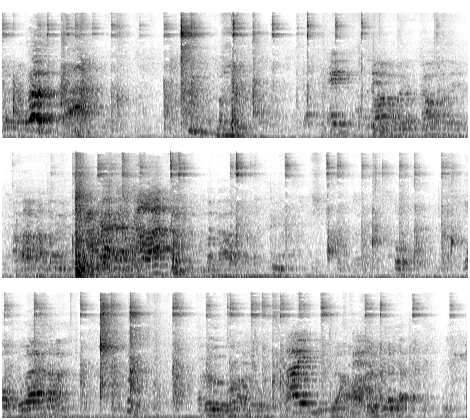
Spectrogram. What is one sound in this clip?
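A ping-pong ball clicks back and forth across a table.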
